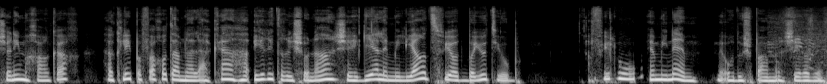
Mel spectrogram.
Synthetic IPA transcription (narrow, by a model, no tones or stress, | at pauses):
ʃanimaχaʁkaχ | haklipafaχo̞tamlalaakʰaɦaʔiʁithaʁiʃo̞naʃe̞heɡiale̞miljaʁdsfijo̞tbejutjṵb | afilueminemːeʔo̞duʃpamaʃiʁaze̞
